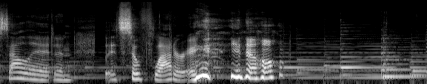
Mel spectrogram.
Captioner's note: chuckles; cheerful music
